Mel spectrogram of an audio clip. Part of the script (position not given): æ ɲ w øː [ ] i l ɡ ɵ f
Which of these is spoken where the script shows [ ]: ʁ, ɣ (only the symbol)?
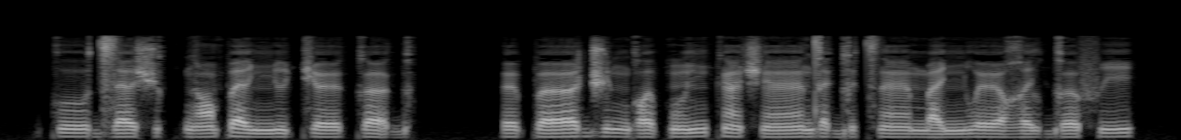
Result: ʁ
